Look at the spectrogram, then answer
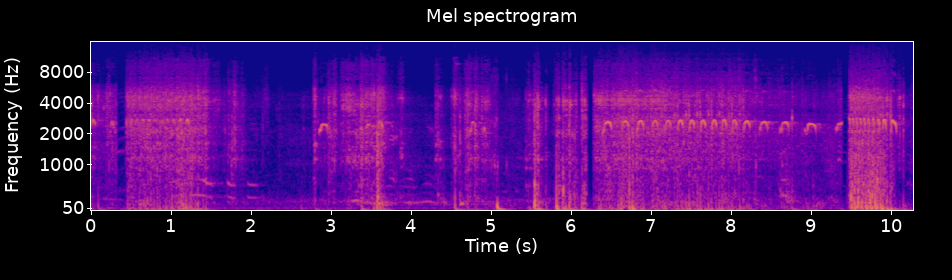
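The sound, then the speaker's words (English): A child winds up a wind-up toy plane and sets it whirring: rapid ratcheting clicks and a buzzing flutter that stop and start, with high squeaky chirps and faint voices in the background. “He's saying that with a sucker stuck in his mouth, with a stick protruding out to the left, and he's winding it up down in here.”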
